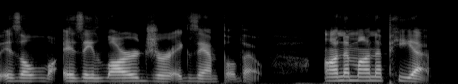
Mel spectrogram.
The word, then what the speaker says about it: onomatopoeia: For pronunciation's sake or spelling sake, pronunciation's sake, it's onomatopoeia, but for spelling's sake, I like to pronounce it onomatopoeia, and that helps me to actually make sure that I get the ending spelling correct.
